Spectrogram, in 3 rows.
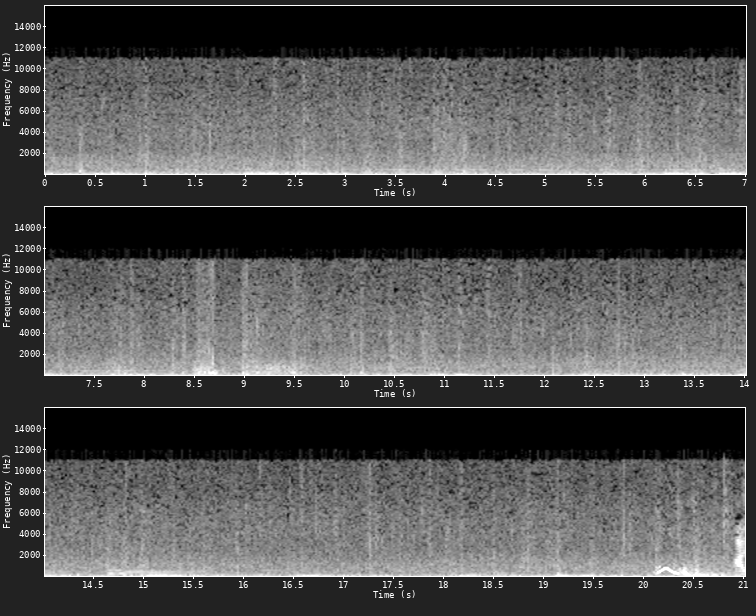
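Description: Rain in the video game Dragon's Dogma 2 patters steadily on surfaces for about twenty seconds, with occasional louder rumbles and a few brief faint calls mixed into the wet wash.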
